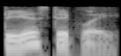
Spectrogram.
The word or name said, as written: deistically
